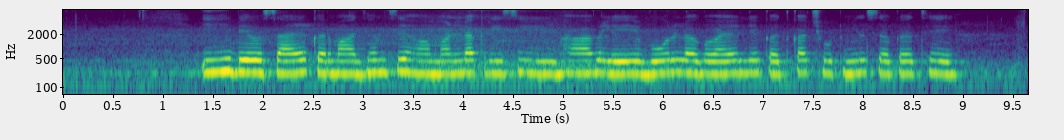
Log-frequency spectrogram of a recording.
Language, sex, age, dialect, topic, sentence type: Chhattisgarhi, female, 51-55, Northern/Bhandar, agriculture, question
